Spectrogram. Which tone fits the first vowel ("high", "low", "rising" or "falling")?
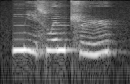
falling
